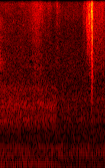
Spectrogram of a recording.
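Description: Low, steady background noise with a single short, sharp click near the end.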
